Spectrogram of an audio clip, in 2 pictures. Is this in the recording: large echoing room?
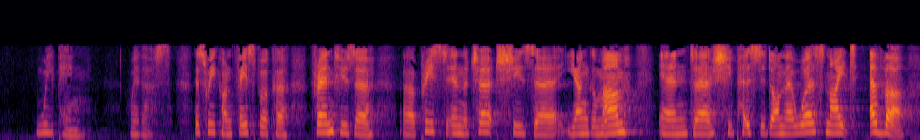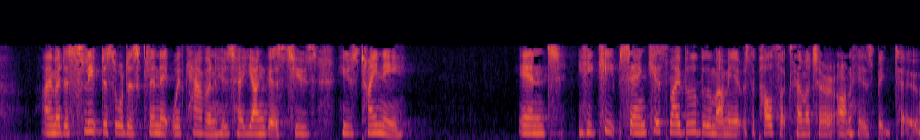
yes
